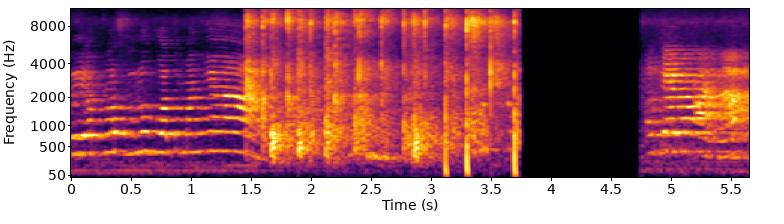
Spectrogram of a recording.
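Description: A classroom of students clapping in applause for a classmate, a burst of scattered, quick hand claps following a teacher's spoken prompt and ending with a few sharp final claps, then silence and more speech.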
